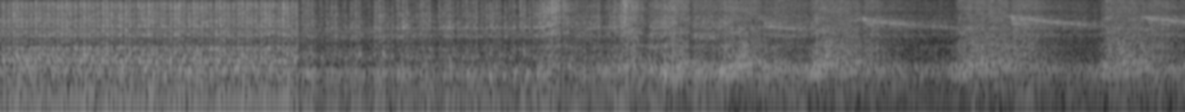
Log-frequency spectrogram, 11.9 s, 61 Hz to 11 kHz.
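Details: 331 cubic inch small block Ford V8 with aluminum AFR heads and a Quicktime turbo kit with an eBay 7875 turbo, open exhaust with no mufflers. Loud lumpy idle with choppy cam rhythm, then clean crisp revs. Sounds great for a race car, less so for a street car. Normal idle and revs.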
